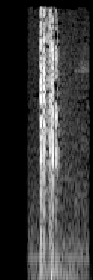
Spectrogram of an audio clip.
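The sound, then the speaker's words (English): A camera shutter clicks twice in quick succession, two sharp bright snaps followed by a faint fading tail, with nothing else around them. “That's the sound of a camera shutter, I think.”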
